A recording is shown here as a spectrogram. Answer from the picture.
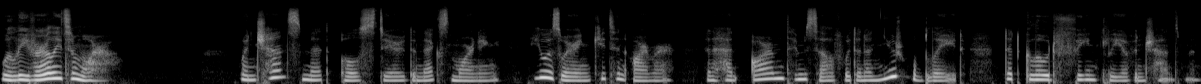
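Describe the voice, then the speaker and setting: Soft-spoken whispering comes through dry and close, with no echo. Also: woman, moderate pace, very clean recording, silent background. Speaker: ASMR reader. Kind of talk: audiobook reading of a fantasy story, close-mic ASMR. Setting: close microphone. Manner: soft-spoken, ASMR whisper-like.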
